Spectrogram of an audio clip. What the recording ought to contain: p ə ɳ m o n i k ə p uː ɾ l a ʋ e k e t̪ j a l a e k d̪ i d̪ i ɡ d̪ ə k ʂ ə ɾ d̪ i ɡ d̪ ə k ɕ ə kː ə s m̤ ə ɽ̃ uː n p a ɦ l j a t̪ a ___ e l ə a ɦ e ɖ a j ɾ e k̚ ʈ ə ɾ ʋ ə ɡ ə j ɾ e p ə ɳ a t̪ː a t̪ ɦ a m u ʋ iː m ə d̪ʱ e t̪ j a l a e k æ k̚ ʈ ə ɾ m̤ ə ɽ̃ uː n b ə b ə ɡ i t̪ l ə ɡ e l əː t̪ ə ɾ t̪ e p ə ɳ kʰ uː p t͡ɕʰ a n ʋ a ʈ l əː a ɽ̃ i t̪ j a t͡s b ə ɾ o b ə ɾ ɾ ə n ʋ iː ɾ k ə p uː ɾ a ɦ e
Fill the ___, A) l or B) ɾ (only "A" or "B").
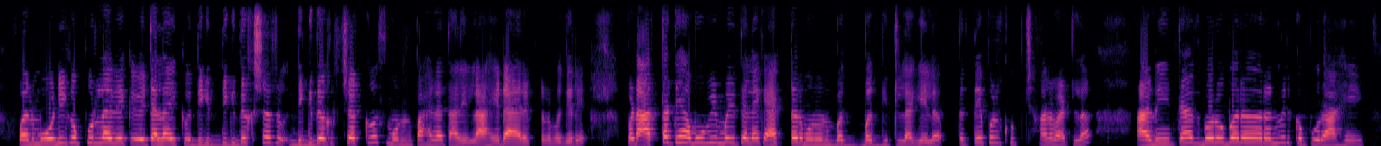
A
